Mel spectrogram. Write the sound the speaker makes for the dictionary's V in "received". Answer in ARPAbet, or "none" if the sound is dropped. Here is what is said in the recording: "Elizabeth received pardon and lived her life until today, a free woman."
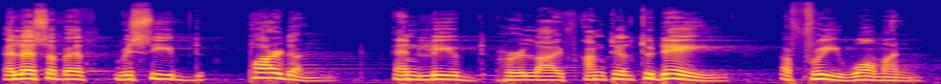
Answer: V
